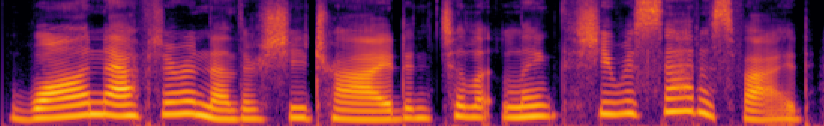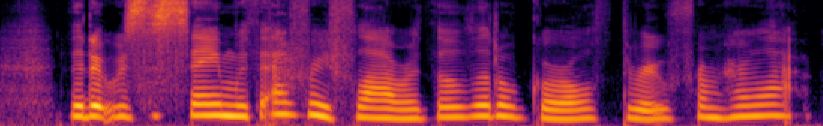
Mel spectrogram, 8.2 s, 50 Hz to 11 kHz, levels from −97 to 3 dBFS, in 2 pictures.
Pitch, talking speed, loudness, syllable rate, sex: 225 Hz, 190 wpm, -18 LUFS, 4.8 syllables/s, female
